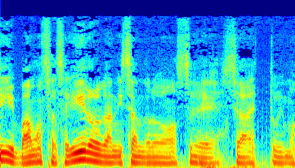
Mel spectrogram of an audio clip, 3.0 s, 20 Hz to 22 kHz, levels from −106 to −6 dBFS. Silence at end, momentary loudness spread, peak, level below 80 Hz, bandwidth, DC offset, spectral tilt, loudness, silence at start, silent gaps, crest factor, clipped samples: 0 s; 12 LU; -6 dBFS; -44 dBFS; 15.5 kHz; under 0.1%; -7 dB/octave; -23 LUFS; 0 s; none; 16 dB; under 0.1%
